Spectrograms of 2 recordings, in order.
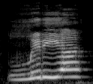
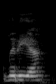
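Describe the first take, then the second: First: Excited announcement. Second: Soft repeat. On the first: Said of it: "announces favorite character". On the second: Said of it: "repeats name quietly". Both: Real, not acted.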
